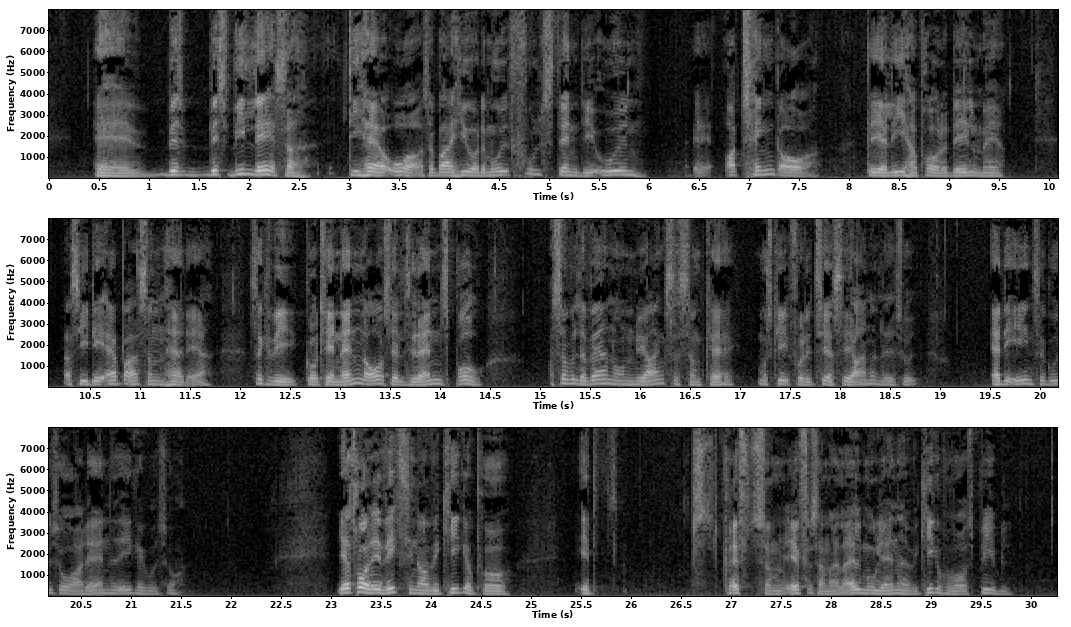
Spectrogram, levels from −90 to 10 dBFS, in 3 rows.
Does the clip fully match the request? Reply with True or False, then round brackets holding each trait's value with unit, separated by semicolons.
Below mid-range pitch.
False (150 Hz)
